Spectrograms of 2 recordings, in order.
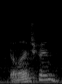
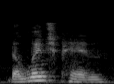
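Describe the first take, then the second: First: The linchpin? said softer, rising at the end; linchpin? asked softly, rising as if checking the word; unsure question. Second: Said in the usual way. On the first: Real, not acted. Teacher doubting her own term, soft rising question. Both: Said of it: "I think that's what they call it".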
